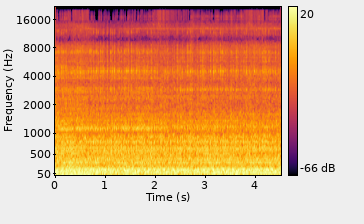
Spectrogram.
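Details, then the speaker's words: Semi truck diesel with a 24-volt starter fed by batteries switched into series while cranking: a deep, even clatter settles into a steady idle right after starting, with no stumble or knock. Normal idle. "That ain't too bad."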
